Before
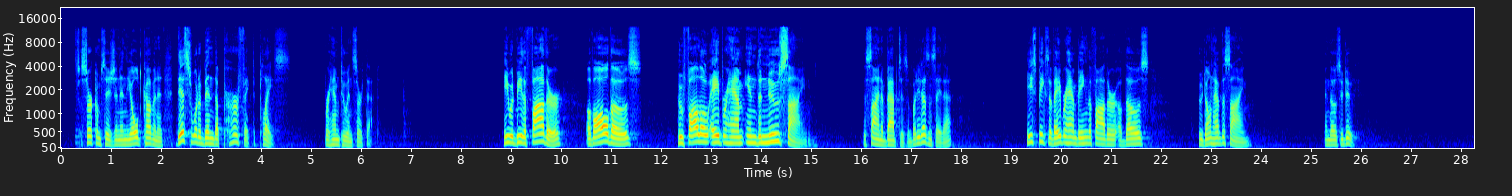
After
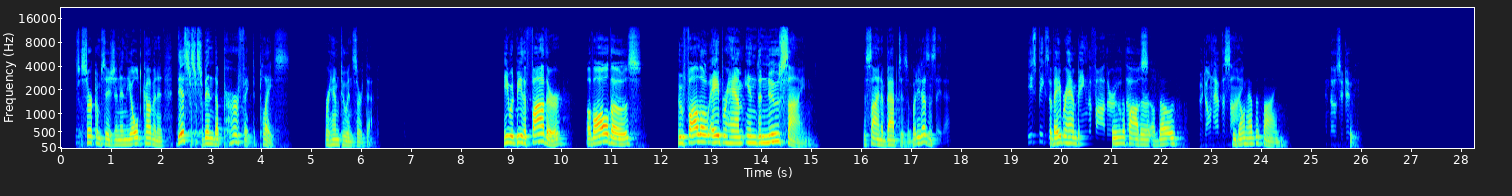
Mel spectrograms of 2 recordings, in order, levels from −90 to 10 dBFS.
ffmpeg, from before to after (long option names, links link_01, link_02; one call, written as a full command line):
ffmpeg -i in.wav -filter_complex "[0:a]asettb=1/sr,asplit=3[link_01][link_02][link_03];[link_01]atrim=end=17.434[link_04];[link_02]atrim=start=17.43:end=19.78,asetpts=PTS-STARTPTS,afade=type=in:duration=0.004:curve=qsin,afade=type=out:start_time=2.346:duration=0.004:curve=qsin,aderivative[link_05];[link_03]atrim=start=19.776[link_06];[link_04][link_05]acrossfade=duration=0.004:curve1=hsin:curve2=qsin[link_07];[link_07][link_06]acrossfade=duration=0.004:curve1=qsin:curve2=hsin,asettb=1/sr,asplit=3[link_08][link_09][link_10];[link_08]atrim=end=20.354[link_11];[link_09]atrim=start=20.35:end=25.78,asetpts=PTS-STARTPTS,afade=type=in:duration=0.004:curve=qsin,afade=type=out:start_time=5.426:duration=0.004:curve=qsin,acrossover=split=1200[link_12][link_13];[link_12]adelay=670[link_14];[link_14][link_13]amix=inputs=2:normalize=0,atrim=end_sample=239463[link_15];[link_10]atrim=start=25.776[link_16];[link_11][link_15]acrossfade=duration=0.004:curve1=hsin:curve2=qsin[link_17];[link_17][link_16]acrossfade=duration=0.004:curve1=qsin:curve2=hsin,asplit=4[link_18][link_19][link_20][link_21];[link_18]atrim=end=2.602[link_22];[link_19]atrim=start=2.488:end=2.602[link_23];[link_20]atrim=start=2.488:end=2.602[link_24];[link_21]atrim=start=2.818[link_25];[link_22][link_23]acrossfade=duration=0.004:curve1=hsin:curve2=hsin[link_26];[link_26][link_24]acrossfade=duration=0.004:curve1=hsin:curve2=hsin[link_27];[link_27][link_25]acrossfade=duration=0.004:curve1=hsin:curve2=hsin,lowpass=frequency=11000:width=0.5412,lowpass=frequency=11000:width=1.3066,bandreject=frequency=50:width_type=h:width=6,bandreject=frequency=100:width_type=h:width=6,bandreject=frequency=150:width_type=h:width=6,bandreject=frequency=200:width_type=h:width=6,bandreject=frequency=250:width_type=h:width=6,bandreject=frequency=300:width_type=h:width=6,bandreject=frequency=350:width_type=h:width=6,bandreject=frequency=400:width_type=h:width=6,agate=range=-33dB:threshold=-54dB:ratio=3:detection=peak,volume=3dB" out.wav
